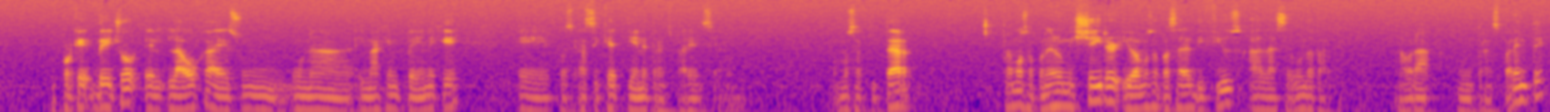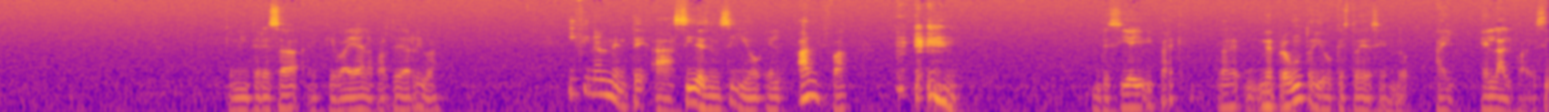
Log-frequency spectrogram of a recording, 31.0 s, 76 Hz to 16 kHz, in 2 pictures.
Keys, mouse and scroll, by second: 0.0 click, 1.5 click, 2.8 click, 3.9 shift+a, 6.9 click, 7.8 click, 8.9 click, 9.8 click, 11.5 shift+a, 14.1 click, 17.1 click, 18.4 click, 20.0-21.5 drag, 23.0 shift+click, 24.3 shift+a.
